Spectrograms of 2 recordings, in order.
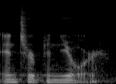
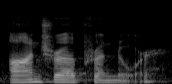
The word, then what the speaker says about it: entrepreneur: not an not an entrepreneur entrepreneur entrepreneur entrepreneur it is entrepreneur that is there's the nor sound in there entrepreneur let's look at our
